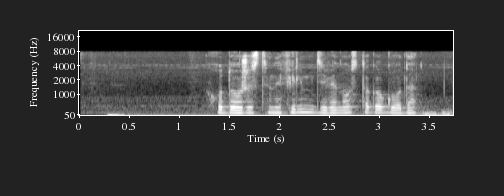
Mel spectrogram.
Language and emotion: Russian, neutral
